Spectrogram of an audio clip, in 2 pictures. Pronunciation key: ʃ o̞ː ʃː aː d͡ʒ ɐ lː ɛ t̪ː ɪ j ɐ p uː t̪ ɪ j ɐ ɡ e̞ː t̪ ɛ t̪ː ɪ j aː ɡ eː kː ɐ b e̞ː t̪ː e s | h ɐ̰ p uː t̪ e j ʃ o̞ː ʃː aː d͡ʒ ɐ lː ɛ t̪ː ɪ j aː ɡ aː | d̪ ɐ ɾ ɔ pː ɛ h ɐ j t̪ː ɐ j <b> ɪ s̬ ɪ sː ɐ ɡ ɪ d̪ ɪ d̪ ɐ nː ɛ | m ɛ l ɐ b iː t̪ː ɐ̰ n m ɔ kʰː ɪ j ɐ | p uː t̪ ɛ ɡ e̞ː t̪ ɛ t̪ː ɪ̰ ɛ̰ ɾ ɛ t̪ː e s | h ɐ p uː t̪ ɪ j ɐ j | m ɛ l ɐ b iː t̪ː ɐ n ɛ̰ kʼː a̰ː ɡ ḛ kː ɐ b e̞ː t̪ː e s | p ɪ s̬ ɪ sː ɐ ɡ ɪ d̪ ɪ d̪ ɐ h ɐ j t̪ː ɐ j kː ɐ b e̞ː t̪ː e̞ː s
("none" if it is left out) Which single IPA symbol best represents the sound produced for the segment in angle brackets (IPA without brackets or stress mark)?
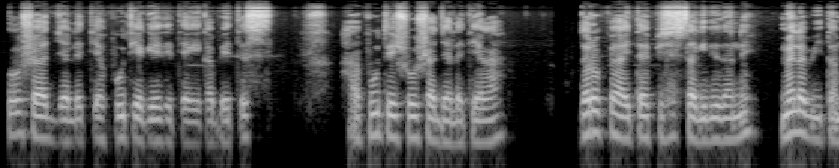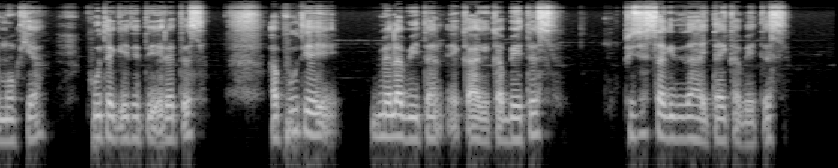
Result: p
